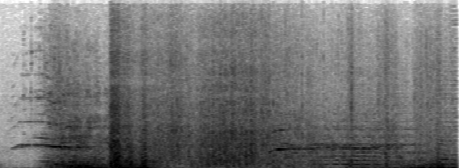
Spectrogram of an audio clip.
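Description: A horse whinnies loudly and shakily, then neighs again more softly, over a broad noisy rush of background sound.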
